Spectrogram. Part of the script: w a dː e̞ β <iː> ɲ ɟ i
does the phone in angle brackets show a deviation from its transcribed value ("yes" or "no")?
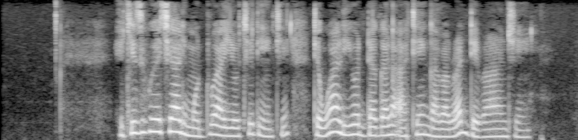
yes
